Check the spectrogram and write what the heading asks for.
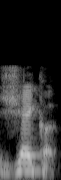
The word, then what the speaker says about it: Željko: And I believe that it is pronounced Željko.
